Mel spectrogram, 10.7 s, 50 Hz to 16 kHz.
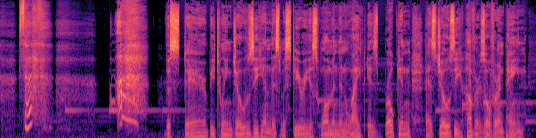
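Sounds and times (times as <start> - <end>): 
frightened woman's loud breathy gasp: 0.0 - 3.0
faint steady tonal hum: 0.0 - 9.0
speech: 3.3 - 10.7.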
